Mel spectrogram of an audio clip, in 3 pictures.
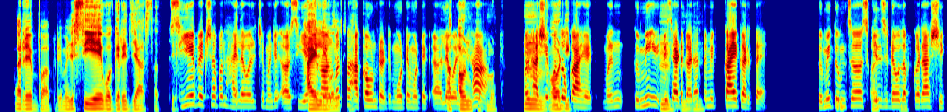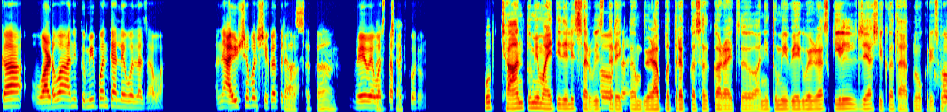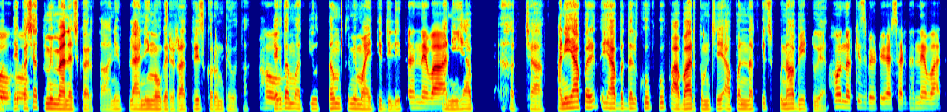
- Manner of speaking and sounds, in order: other background noise; in English: "अकाउंटंट"; in English: "अकाउंटंट"; tapping; in English: "डेव्हलप"; in English: "प्लॅनिंग"
- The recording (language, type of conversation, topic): Marathi, podcast, आजीवन शिक्षणात वेळेचं नियोजन कसं करतोस?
